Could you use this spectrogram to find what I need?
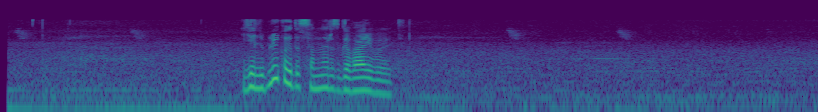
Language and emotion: Russian, neutral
